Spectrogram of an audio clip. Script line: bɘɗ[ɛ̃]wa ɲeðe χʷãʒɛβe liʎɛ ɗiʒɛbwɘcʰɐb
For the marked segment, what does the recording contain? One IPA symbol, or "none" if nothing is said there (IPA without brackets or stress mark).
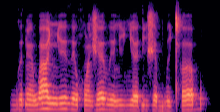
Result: ɛ̃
